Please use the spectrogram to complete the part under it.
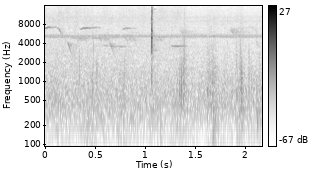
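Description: A putter taps a golf ball softly.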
